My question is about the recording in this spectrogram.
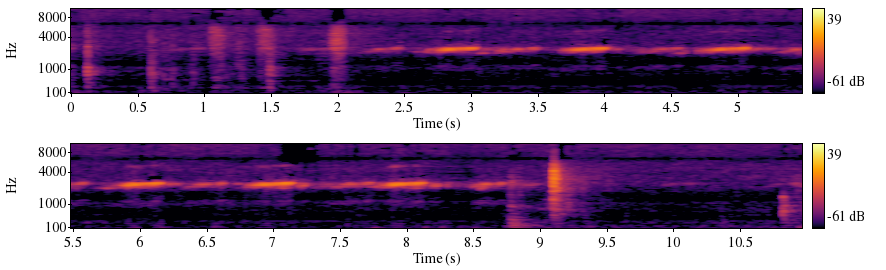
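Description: Faint high chirping call, repeated about once a second for several seconds, typical of a small night creature's call. A few soft clicks come before it, and a sharp knock near the end.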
